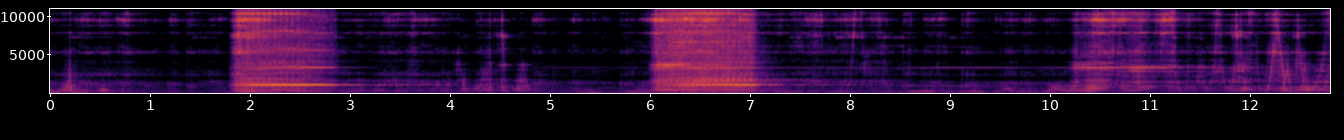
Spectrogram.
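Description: Experimental live music: three bright, ringing bursts about a second long and about four seconds apart, the last one softer, over a faint steady low hum.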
